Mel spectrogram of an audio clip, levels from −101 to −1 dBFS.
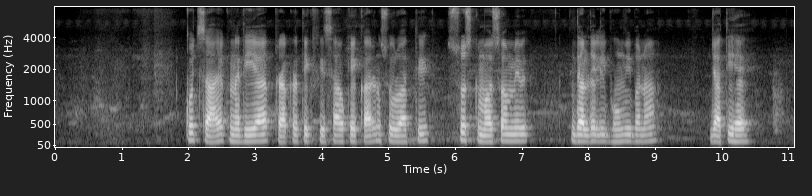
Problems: background sounds at intervals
